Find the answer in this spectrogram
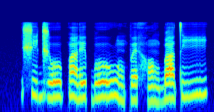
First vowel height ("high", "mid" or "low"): high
